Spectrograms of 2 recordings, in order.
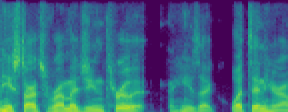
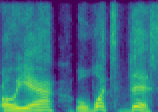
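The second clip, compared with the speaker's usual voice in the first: put-on confrontational raised voice, rising in pitch; 7 semitones higher than usual. Retelling a security guard's reaction: imitating someone raising his voice. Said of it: "he started to raise his voice at me".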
